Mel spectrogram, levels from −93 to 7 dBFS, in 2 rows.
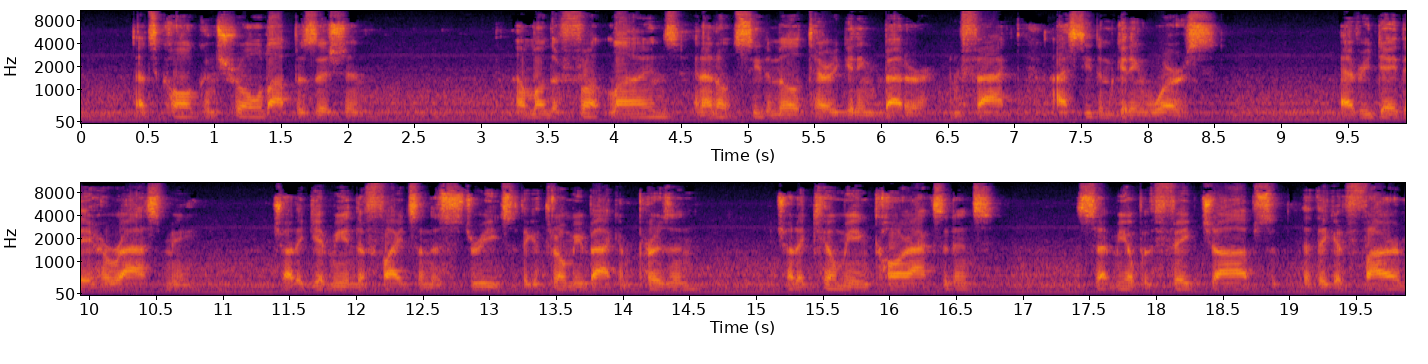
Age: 30-49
